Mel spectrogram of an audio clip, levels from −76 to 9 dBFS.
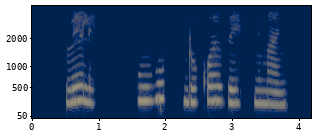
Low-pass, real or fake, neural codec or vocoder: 3.6 kHz; real; none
